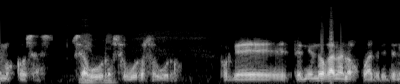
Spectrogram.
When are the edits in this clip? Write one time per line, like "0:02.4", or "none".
none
